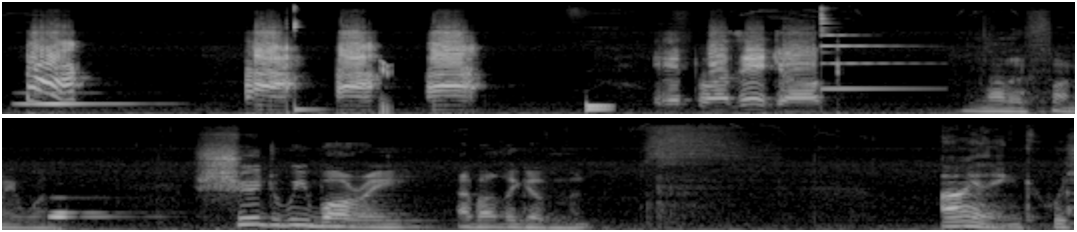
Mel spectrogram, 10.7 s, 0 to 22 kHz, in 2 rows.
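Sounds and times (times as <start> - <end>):
person imitating chicken clucking: 1.2 - 2.4
speech: 2.9 - 4.2, 4.8 - 8.4, 10.0 - 10.7.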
